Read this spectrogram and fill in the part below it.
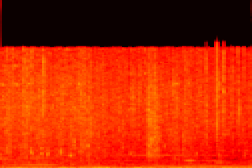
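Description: Water pouring down steadily in a video game city, a continuous rushing wash at moderate distance with a faint low rumble beneath and no speech.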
